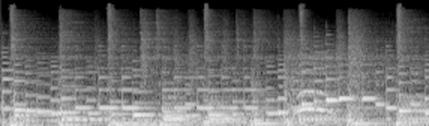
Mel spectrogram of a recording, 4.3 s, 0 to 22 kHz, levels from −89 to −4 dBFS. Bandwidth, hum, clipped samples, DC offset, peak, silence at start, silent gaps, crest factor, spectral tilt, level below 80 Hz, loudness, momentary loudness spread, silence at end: 19 kHz; none; under 0.1%; under 0.1%; -2 dBFS; 0 s; none; 14 dB; -7 dB/octave; -24 dBFS; -17 LUFS; 4 LU; 0 s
